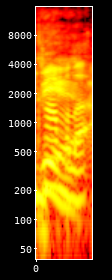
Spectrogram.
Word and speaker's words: Kamala: You Kamala.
